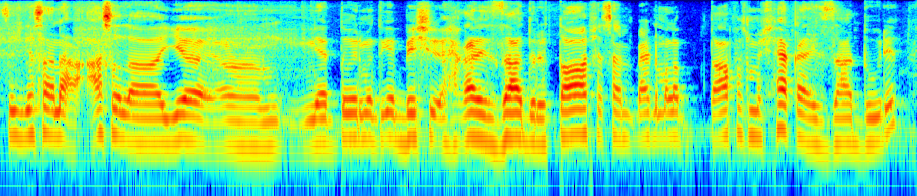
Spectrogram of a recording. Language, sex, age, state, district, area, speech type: Kashmiri, male, 18-30, Jammu and Kashmir, Ganderbal, rural, spontaneous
